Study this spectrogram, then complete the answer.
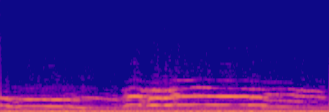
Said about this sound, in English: And they're crowing out there, aren't they? Yeah, them rooster. Them rooster.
